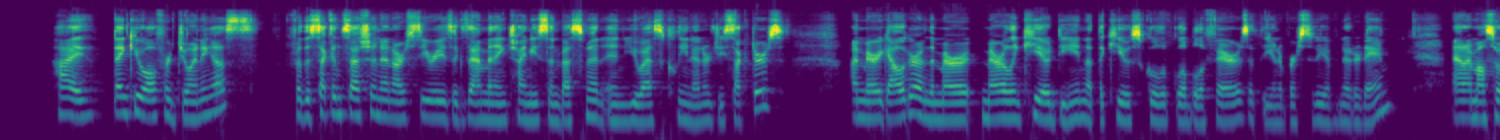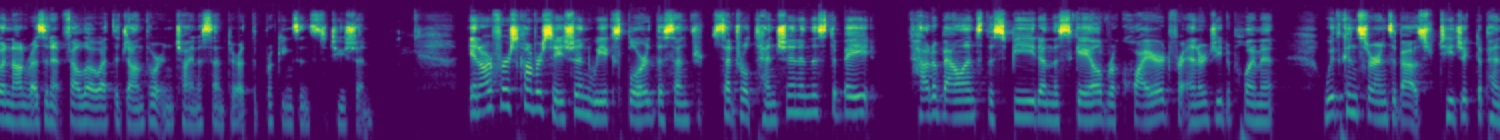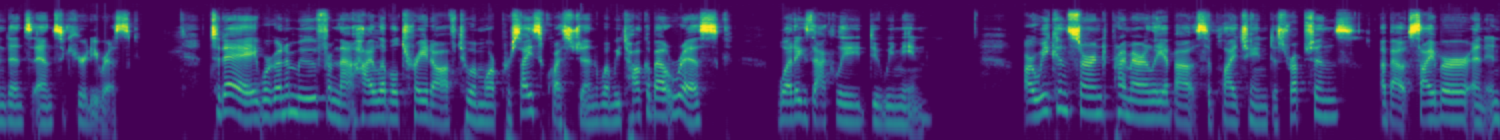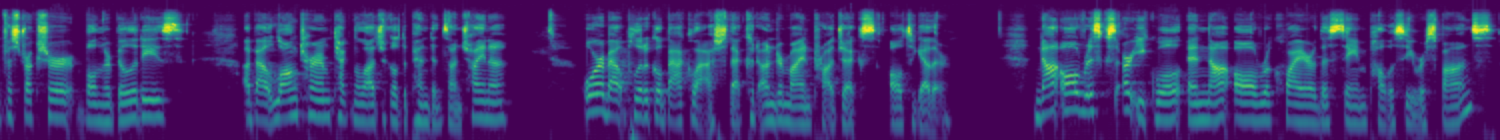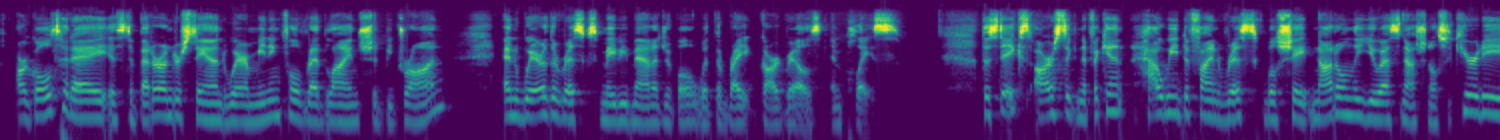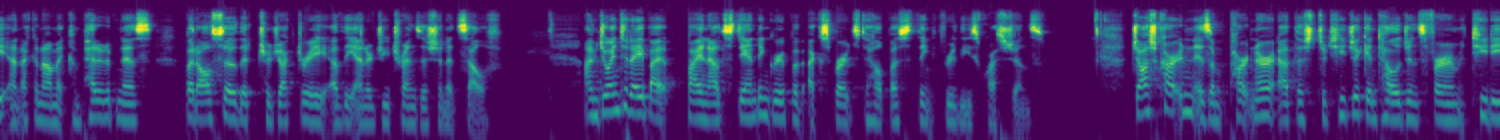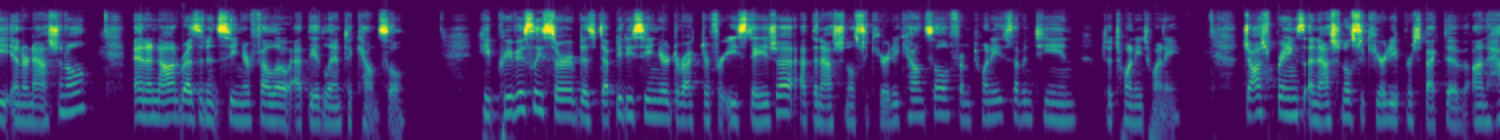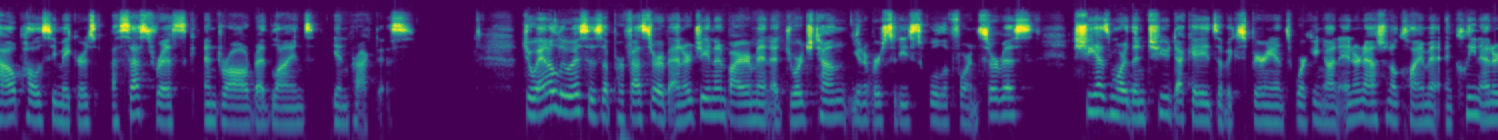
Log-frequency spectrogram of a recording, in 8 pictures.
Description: Experts discuss where meaningful red lines should be drawn around Chinese investment in U.S. clean energy sectors.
